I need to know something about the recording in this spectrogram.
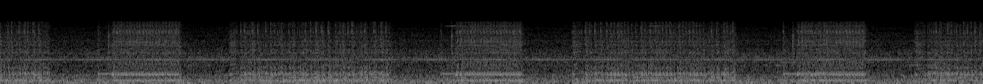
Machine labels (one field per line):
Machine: slide rail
